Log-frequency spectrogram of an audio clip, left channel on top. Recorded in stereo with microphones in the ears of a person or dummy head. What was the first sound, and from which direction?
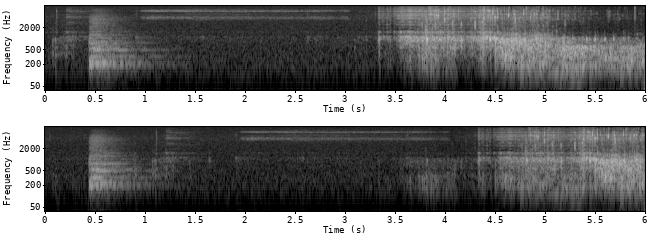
A snare drum, 5° right (ahead or behind).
